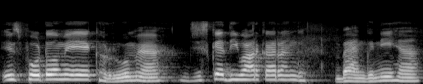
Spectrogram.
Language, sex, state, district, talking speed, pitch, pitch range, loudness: Hindi, male, Jharkhand, Garhwa, 170 wpm, 195 Hz, 165-220 Hz, -14 LUFS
